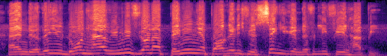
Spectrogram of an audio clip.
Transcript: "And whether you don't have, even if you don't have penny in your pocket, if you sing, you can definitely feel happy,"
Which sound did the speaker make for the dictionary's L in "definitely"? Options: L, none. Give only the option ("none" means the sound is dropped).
L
